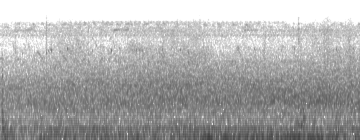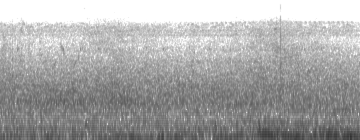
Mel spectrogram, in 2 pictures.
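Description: Steady hum of honeybees around an opened hive, with a low rumble on the microphone that grows near the end and a faint click about halfway through.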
